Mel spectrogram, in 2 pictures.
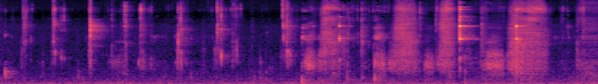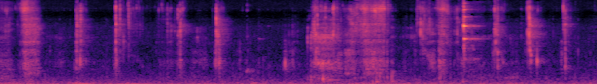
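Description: Close-up chewing and crunching of mouthfuls of rice and stir-fried green chili peppers, with short clicks of chopsticks against a ceramic bowl throughout.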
